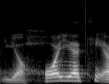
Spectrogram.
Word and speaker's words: Jehoiakim: He reigns for 3 months, was dethroned by Necho, and replaced with a son of Josiah named Eliakim And we call that, we pronounce that Jehoiakim, or Jehoiakim in English.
